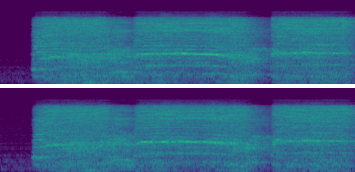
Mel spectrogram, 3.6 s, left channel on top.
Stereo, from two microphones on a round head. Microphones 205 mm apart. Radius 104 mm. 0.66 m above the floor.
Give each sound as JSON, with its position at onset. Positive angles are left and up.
{"t": 0.3, "sound": "a scream", "side_deg": 60, "distance_m": 1.6}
